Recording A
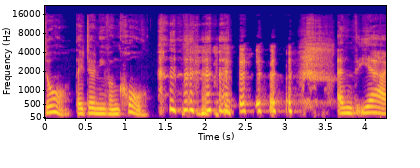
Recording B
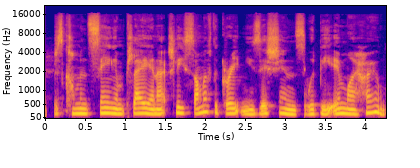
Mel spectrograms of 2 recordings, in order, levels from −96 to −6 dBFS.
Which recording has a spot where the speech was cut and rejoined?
B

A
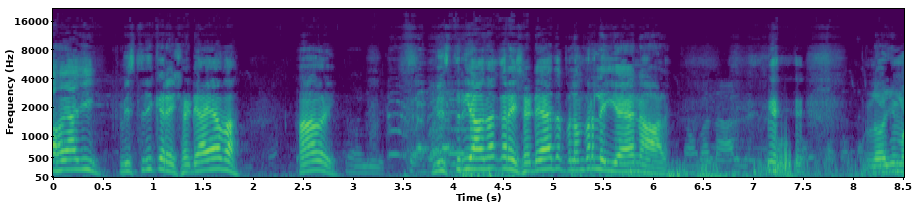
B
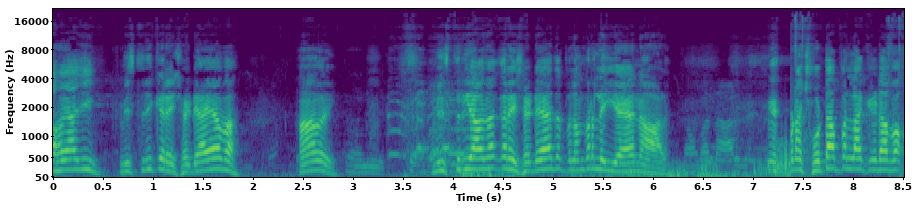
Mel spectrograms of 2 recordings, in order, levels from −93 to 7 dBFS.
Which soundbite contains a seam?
B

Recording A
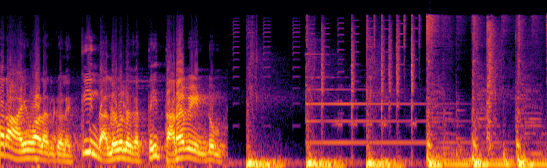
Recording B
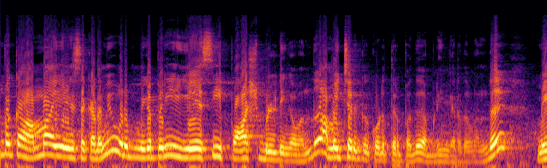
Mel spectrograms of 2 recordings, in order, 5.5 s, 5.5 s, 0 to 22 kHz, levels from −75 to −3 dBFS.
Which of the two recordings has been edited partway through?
A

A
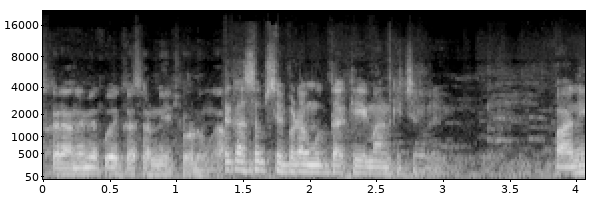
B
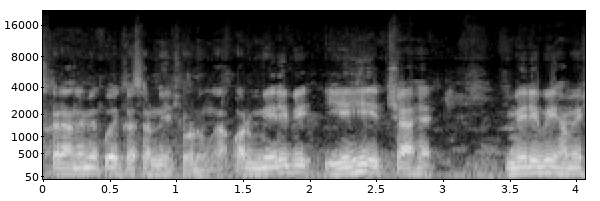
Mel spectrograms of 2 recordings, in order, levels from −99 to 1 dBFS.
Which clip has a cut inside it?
A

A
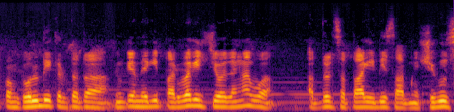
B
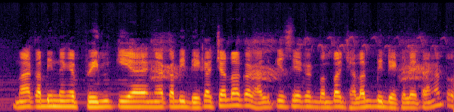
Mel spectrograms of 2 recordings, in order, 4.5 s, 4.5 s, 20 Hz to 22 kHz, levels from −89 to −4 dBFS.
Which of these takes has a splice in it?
A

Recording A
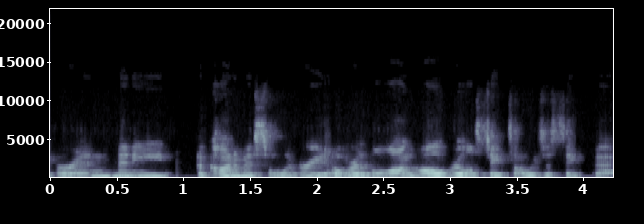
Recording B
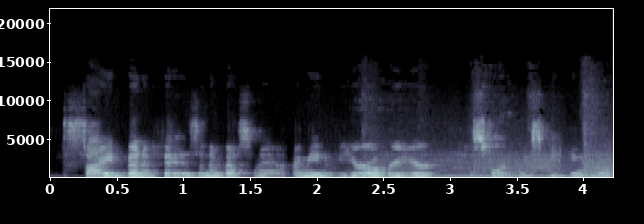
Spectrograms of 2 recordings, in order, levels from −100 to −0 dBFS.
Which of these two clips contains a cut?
A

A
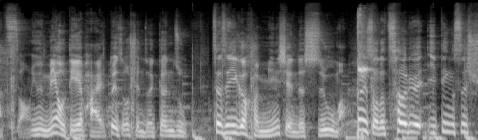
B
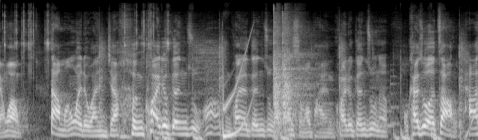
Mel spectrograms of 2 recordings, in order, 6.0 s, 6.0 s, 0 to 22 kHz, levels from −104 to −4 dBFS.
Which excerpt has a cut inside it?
A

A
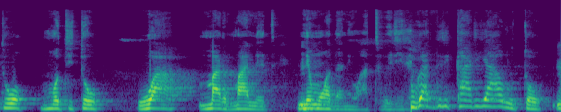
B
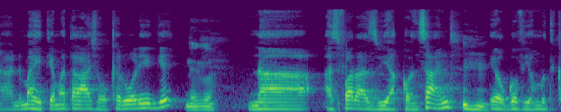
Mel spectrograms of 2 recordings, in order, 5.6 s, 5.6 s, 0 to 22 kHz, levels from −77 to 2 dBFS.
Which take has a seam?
A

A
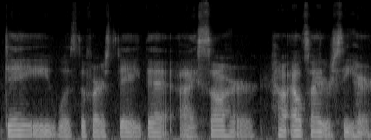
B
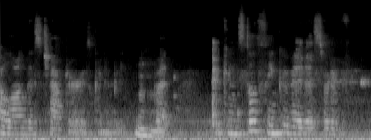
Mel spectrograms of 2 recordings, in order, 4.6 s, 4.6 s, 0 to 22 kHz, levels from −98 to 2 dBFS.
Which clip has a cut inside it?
A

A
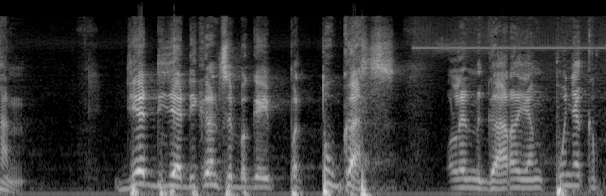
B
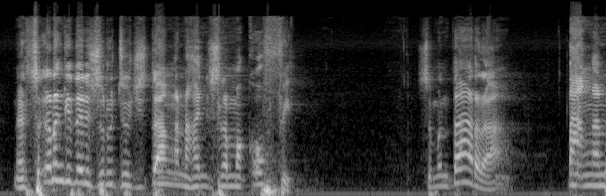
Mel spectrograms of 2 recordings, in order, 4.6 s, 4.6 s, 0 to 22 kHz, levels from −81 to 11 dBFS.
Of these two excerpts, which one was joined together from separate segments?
A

